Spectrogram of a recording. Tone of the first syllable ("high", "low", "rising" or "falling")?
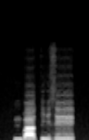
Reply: low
